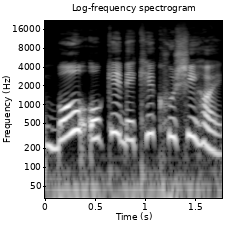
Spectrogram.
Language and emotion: Bengali, neutral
